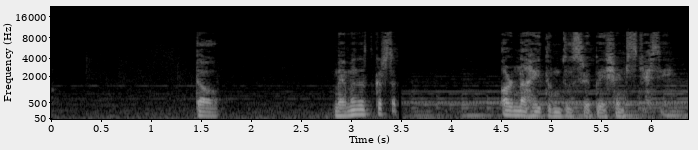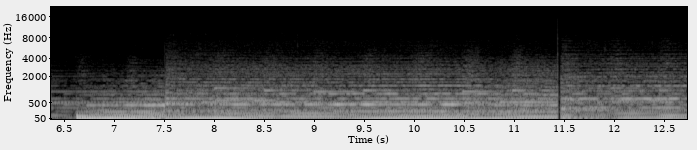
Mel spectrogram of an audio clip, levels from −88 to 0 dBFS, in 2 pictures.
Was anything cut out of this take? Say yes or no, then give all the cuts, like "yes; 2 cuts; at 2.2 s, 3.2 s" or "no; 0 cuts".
yes; 1 cut; at 7.5 s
